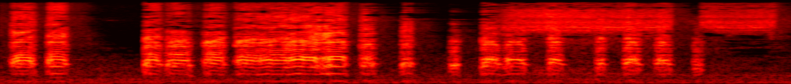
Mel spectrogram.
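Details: Paddy-field geese in Taitung, Taiwan, honking almost continuously: a rapid series of brassy, nasal honks, some drawn out and rasping, others clipped and evenly spaced, with a low background hum.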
